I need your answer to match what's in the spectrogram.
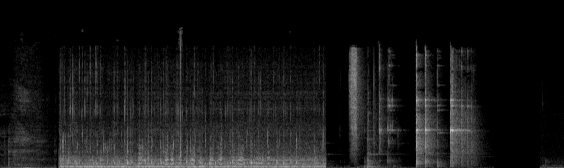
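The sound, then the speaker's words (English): Wine glugs steadily into a glass for a few seconds, then several bright glass clinks ring out as a toast, before the sound trails off into silence. “So grab a brew and come chat with us. Or today, maybe some wine. Tea. Cheers.”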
